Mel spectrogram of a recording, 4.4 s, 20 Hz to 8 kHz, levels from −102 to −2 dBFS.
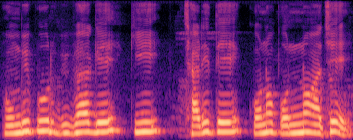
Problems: none marked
